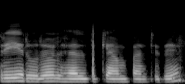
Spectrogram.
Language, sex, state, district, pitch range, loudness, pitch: Kannada, male, Karnataka, Bijapur, 130-145 Hz, -22 LUFS, 130 Hz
